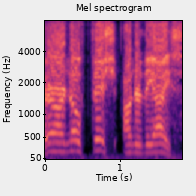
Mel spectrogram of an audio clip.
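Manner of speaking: slow, loud booming voice. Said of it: "Again, he hears this booming voice".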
